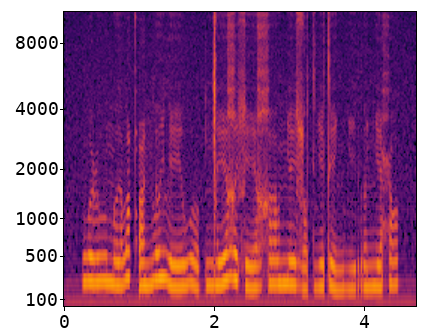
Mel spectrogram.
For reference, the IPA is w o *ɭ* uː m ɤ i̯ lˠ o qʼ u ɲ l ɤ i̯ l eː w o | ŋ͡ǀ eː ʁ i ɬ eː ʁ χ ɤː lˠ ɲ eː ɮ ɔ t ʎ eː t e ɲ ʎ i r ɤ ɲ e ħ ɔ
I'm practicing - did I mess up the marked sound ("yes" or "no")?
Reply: no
